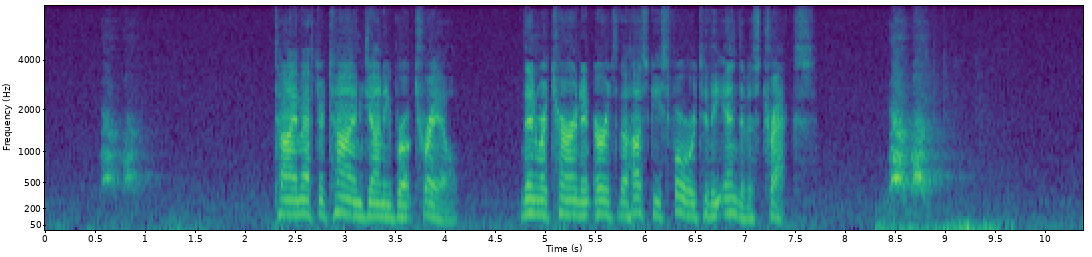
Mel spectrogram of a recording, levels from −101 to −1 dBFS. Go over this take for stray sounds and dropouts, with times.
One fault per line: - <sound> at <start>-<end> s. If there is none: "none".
- bark at 0.4-1.8 s
- bark at 8.3-9.7 s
